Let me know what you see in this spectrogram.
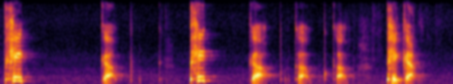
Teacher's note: K 다음에 모음이 붙었잖아요. 그렇죠? 이렇게 해서 하나가 되고 K의 강세가 있지 않을 때는 약간의 된 소리가 나오면 편해요.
